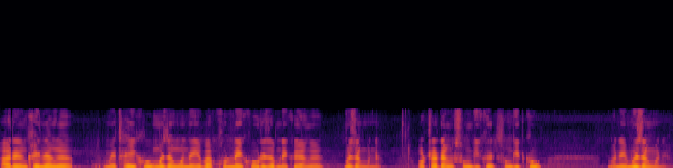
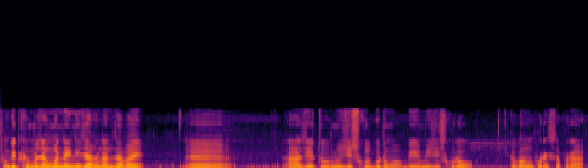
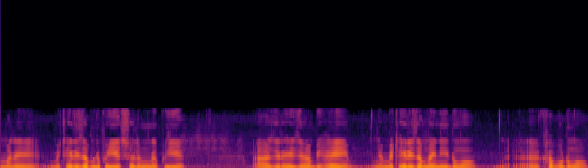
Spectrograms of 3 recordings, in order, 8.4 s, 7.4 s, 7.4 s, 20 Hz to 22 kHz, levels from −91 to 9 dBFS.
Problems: constant background noise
